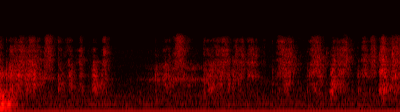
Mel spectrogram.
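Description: Stylus scratching on a drawing tablet in short, irregular strokes as words are handwritten, with a brief lull a little after a second in.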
